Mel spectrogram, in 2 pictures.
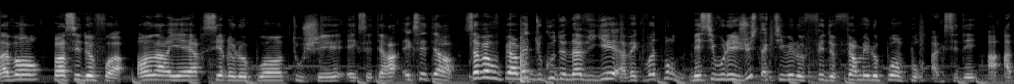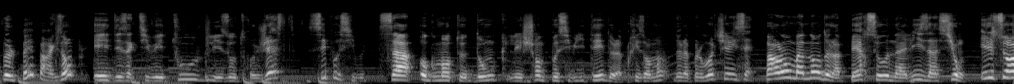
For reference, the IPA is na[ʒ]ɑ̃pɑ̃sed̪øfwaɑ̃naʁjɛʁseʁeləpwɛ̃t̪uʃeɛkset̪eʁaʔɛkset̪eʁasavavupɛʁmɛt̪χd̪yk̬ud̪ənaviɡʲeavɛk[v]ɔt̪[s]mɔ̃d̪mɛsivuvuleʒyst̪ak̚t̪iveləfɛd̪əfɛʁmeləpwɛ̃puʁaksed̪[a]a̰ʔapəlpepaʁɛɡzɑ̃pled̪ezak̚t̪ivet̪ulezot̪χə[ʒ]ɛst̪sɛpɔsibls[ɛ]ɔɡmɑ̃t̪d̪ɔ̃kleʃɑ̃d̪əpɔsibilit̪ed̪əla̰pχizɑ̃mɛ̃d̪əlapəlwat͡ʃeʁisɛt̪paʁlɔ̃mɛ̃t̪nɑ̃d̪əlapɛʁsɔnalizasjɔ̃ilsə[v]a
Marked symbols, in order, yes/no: no, yes, no, no, yes, no, no

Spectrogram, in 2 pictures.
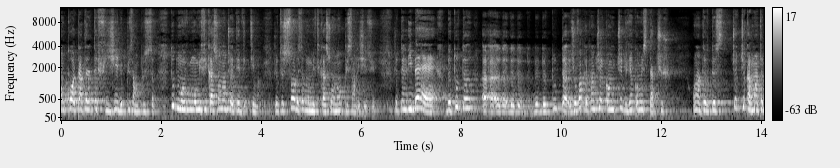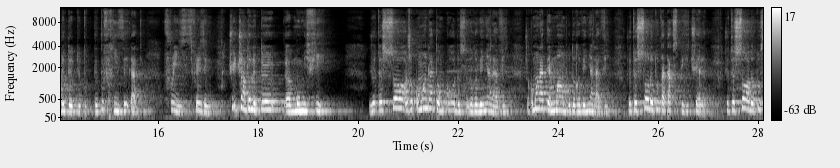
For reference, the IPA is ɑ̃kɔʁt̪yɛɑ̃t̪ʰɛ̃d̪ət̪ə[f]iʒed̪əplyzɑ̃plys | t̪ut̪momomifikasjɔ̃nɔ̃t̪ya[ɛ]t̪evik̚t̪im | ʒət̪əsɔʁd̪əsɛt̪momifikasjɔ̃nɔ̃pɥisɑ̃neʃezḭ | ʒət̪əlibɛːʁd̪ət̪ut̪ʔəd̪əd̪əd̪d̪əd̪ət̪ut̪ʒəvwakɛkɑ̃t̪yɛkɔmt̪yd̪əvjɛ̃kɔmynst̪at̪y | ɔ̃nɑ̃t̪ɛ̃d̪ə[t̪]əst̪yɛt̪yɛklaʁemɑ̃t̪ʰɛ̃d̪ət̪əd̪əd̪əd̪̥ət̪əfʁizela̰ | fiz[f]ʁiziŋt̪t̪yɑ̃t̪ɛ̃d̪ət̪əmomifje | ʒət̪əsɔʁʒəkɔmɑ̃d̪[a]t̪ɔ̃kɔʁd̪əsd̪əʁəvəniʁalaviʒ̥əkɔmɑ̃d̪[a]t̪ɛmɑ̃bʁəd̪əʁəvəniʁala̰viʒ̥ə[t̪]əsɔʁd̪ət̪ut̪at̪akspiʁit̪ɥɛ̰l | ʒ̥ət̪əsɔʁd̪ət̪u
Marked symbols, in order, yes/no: yes, no, yes, yes, yes, yes, yes

